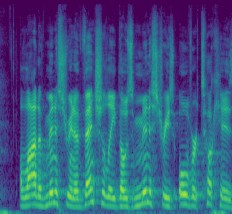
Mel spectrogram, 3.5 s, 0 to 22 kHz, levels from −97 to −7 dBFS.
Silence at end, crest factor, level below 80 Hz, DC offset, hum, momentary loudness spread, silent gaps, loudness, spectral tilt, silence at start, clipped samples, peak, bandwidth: 0 s; 18 dB; -54 dBFS; under 0.1%; none; 7 LU; none; -25 LUFS; -3.5 dB/octave; 0 s; under 0.1%; -8 dBFS; 18.5 kHz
